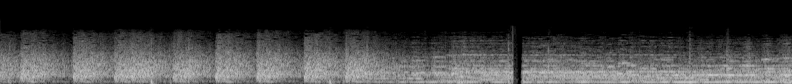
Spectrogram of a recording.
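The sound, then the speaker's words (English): A rapid volley of gunshots from over on Main Street, about eight sharp cracks in quick succession, fades into a steady sustained tone, with one abrupt click near the end. “What's that? Sounds like... Gunfire. It was over on Main Street.”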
